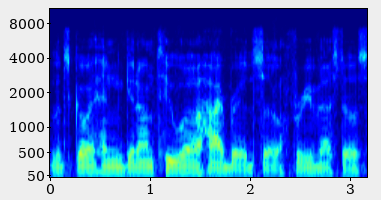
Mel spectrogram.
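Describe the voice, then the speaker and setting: With music playing behind him, a man speaks at a moderate pace in a fairly low pitch and a flat, monotone delivery. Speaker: gaming video creator. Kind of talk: gaming tutorial. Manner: halting, many fillers and self-corrections; casual.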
